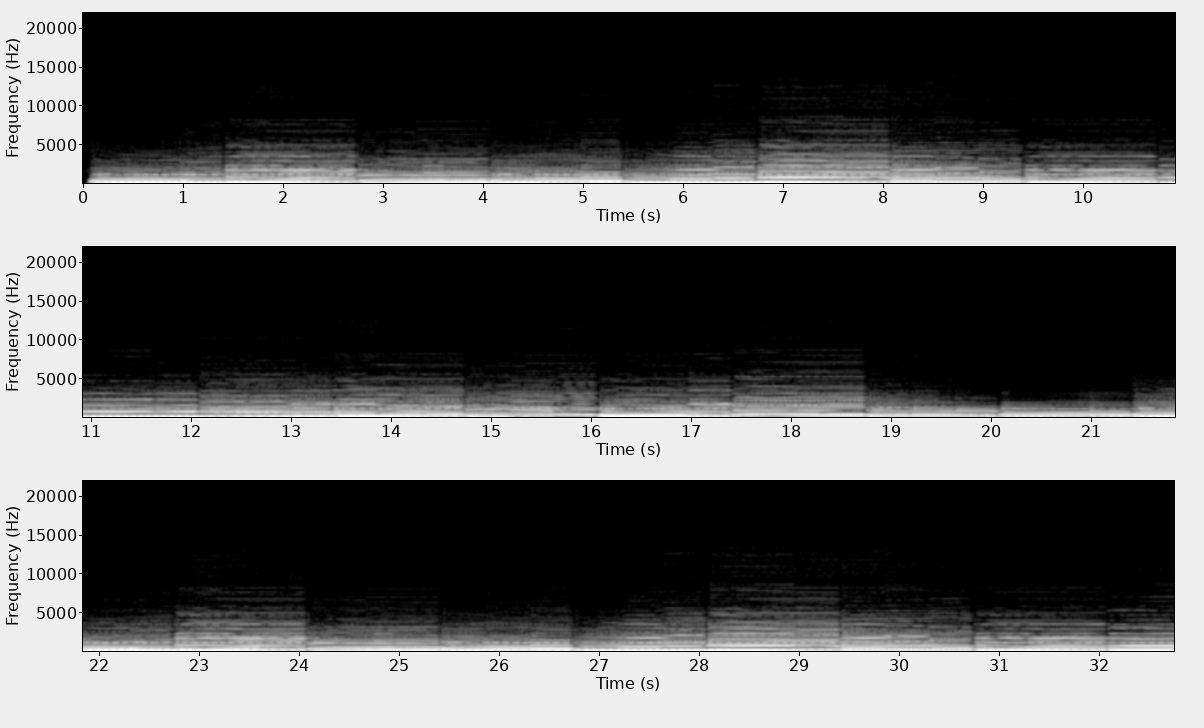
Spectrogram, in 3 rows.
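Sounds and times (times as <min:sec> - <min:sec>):
clarinet trio: 0:00.0 - 0:32.7.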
